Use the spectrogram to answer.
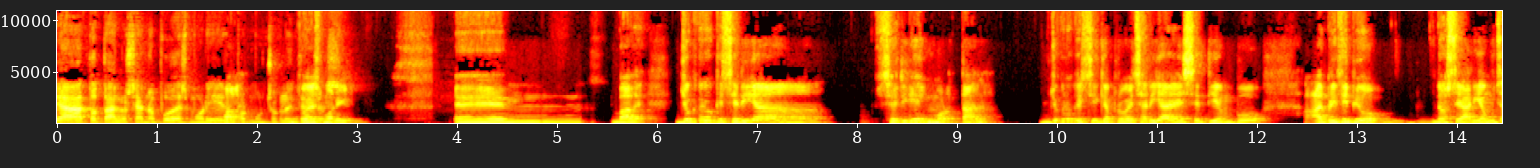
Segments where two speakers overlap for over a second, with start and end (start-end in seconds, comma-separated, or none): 1.6-3.0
